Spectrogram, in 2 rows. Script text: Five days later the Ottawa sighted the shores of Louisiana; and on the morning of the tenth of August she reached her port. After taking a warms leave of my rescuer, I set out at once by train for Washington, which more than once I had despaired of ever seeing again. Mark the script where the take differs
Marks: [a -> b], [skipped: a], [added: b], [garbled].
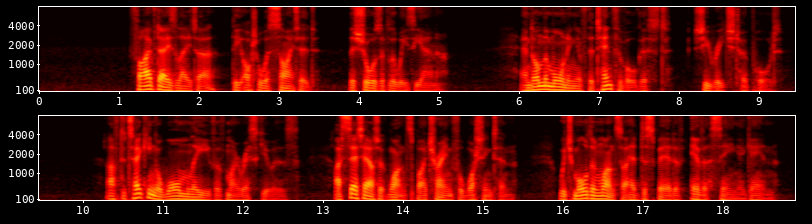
Five days later the Ottawa sighted the shores of Louisiana; and on the morning of the tenth of August she reached her port. After taking a [warms -> warm] leave of my [rescuer, -> rescuers] I set out at once by train for Washington, which more than once I had despaired of ever seeing again.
